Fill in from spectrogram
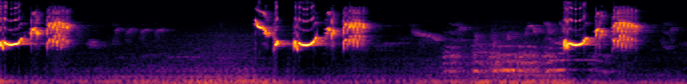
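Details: Orange-headed thrush song played as a lure to make birds sing: three short bursts about three seconds apart, each a quick mix of sliding whistles and high squeaky notes, separated by quiet low hum.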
